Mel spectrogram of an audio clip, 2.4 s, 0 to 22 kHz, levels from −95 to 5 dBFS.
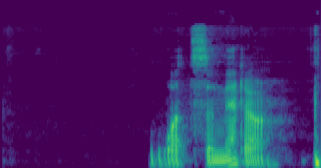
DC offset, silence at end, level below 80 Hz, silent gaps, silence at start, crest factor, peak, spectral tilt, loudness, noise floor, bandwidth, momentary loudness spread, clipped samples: under 0.1%; 0 s; -62 dBFS; none; 1.15 s; 22 dB; -4 dBFS; -6 dB/octave; -24 LUFS; -84 dBFS; 12 kHz; 10 LU; under 0.1%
